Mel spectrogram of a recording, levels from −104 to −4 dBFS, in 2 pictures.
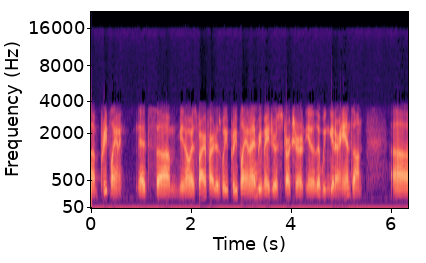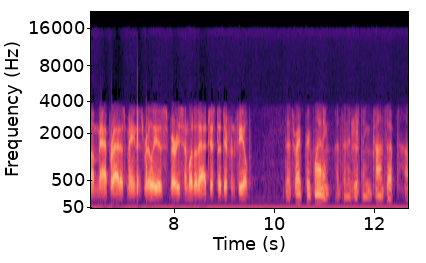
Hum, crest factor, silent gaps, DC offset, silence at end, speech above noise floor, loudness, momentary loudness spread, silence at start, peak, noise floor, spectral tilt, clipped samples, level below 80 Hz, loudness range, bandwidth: none; 24 dB; none; 0.4%; 0 s; 36 dB; -25 LUFS; 10 LU; 0 s; -2 dBFS; -61 dBFS; -5.5 dB/octave; under 0.1%; -72 dBFS; 5 LU; 16 kHz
